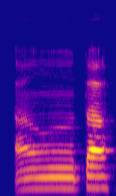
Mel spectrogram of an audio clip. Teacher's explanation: نون ساکن کے بعد حرف اخفا میں سے تا آ رہا ہے اس لیے اخفا ہوگا، غنہ کر کے پڑھیں گے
